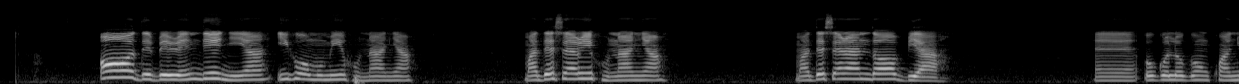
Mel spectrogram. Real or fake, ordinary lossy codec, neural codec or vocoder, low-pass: real; MP3, 96 kbps; none; 19.8 kHz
